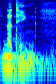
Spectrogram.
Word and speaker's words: noting: It was noting, N-O-T-I-N-G, got pronounced as it nothing.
